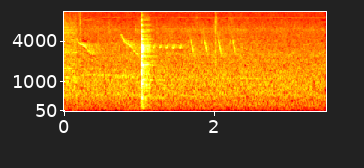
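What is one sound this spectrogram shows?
A knife scrapes and taps on a plate.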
